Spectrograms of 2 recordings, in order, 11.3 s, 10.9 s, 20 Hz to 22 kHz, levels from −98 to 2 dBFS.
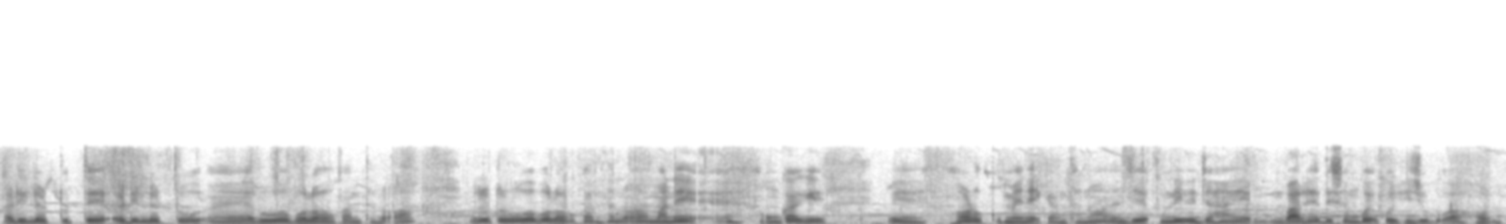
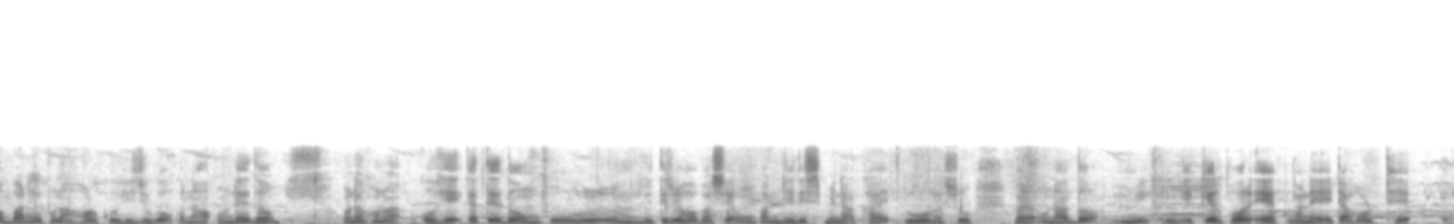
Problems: background sounds at intervals, low volume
